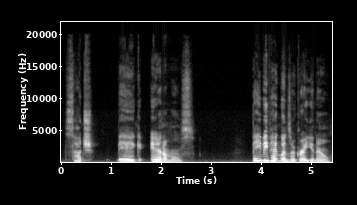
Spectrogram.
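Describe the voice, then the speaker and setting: A woman's voice: fairly high pitch, fairly bright tone, exaggerated voice. A woman voicing a tired gray crayon in a children's storybook, weary and pleading. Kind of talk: children's storybook read-aloud.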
